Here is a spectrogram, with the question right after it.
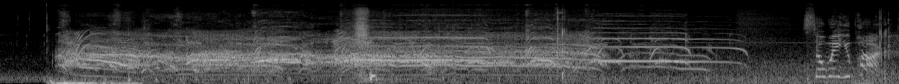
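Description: Screaming in a GTA chaos mod game session, multiple shrill voices shrieking together at length, loud and sustained, with whoops and cries trailing off near the end and talk mixed in.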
